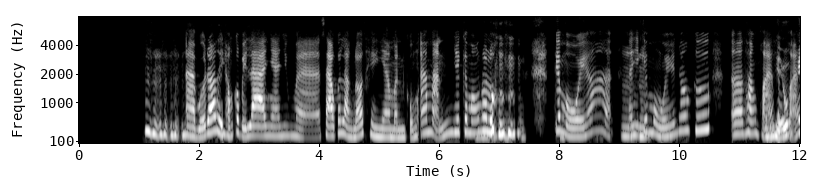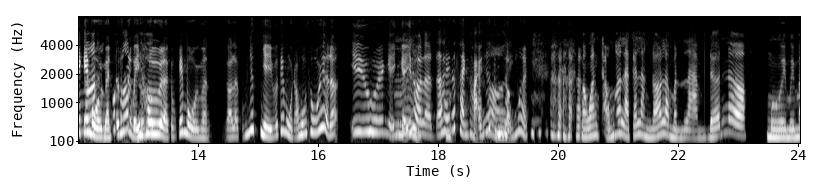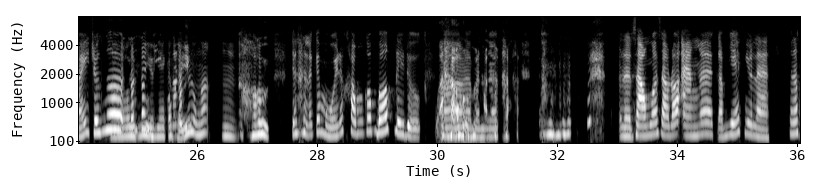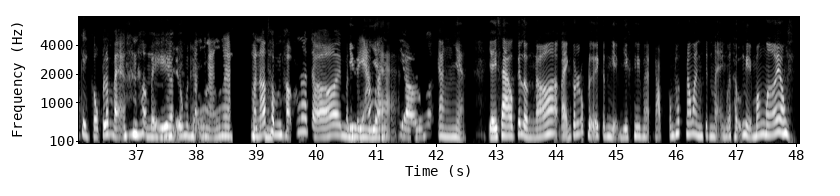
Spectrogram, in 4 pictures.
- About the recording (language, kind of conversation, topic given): Vietnamese, podcast, Lần bạn thử làm một món mới thành công nhất diễn ra như thế nào?
- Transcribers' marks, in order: laugh; laughing while speaking: "luôn"; chuckle; chuckle; laugh; laughing while speaking: "Ừ, cho nên"; laughing while speaking: "Wow!"; laughing while speaking: "còn"; laugh; chuckle; chuckle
